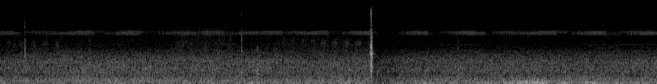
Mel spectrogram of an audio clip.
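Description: Low rumble of an approaching locomotive-hauled passenger train, growing a little in the last couple of seconds, with crickets chirping steadily in a pulsing high-pitched trill. A single sharp click sounds about halfway through.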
